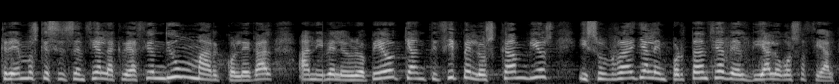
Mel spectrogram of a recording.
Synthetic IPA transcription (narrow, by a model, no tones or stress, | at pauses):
kɾeemoskesesen̟θjalːakɾeaθjo̞nd̪euŋmaɾkole̞ɣalaniβ̞elewɾopeokeant̪iθipelo̞skambjo̞sisuβraʝalaimpo̞ɾt̪an̟θjaðe̞ld̪ialoɣ̞oso̞θjal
